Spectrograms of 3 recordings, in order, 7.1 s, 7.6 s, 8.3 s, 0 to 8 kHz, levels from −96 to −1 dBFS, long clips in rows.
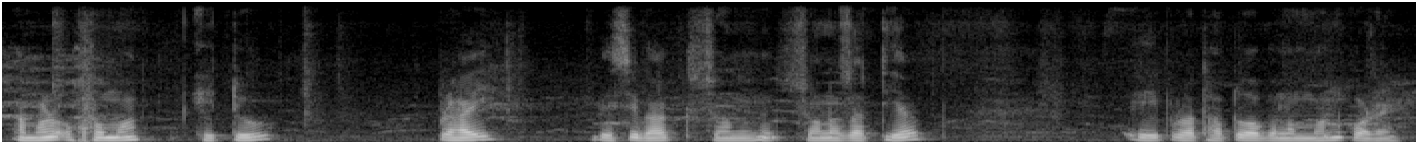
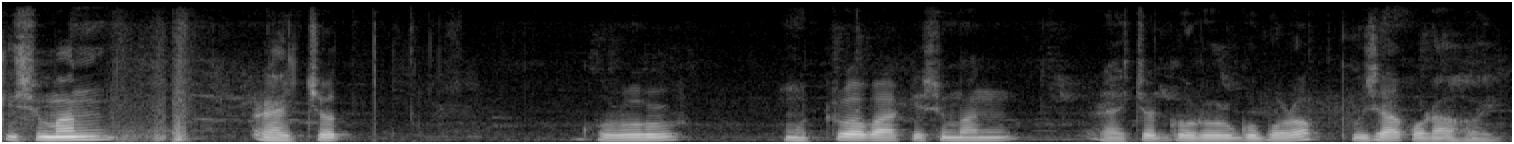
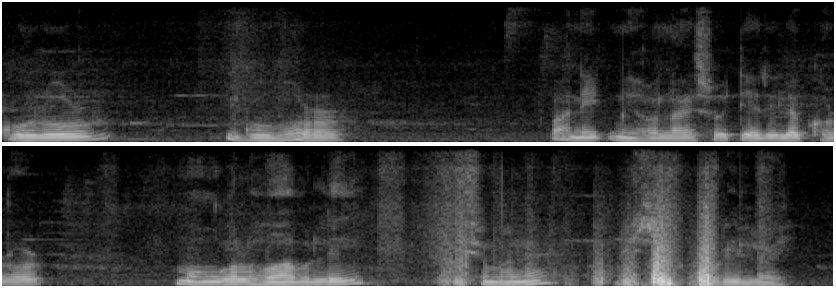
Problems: none marked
